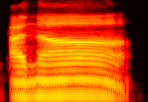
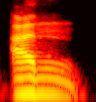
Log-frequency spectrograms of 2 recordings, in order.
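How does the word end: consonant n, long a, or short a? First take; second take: long a; consonant n. First: The word ends in a long a vowel. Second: The word ends on the n, no vowel. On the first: "This alif is written but never read. You'll never say Ana" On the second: "will read it as An"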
